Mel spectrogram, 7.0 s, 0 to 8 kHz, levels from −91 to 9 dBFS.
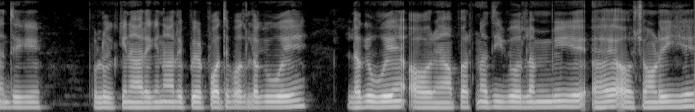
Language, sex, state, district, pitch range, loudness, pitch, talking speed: Hindi, male, Bihar, East Champaran, 140-145 Hz, -17 LUFS, 140 Hz, 215 wpm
